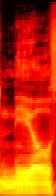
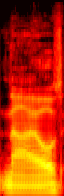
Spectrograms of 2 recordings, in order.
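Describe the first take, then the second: First: The name has an 'ee' vowel, like 'neels'. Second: The name has an 'eye' vowel, like 'niles'. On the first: The speaker calls it right. "Niels, not Niles" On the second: The speaker calls it wrong. "I mispronounced [name]'s first name"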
